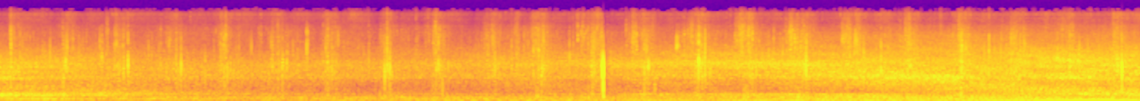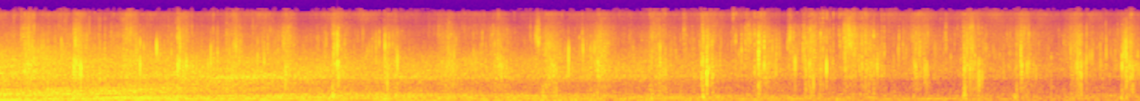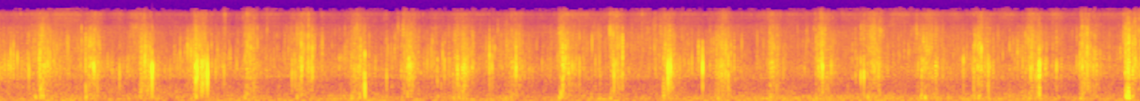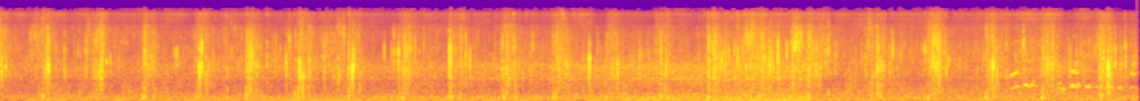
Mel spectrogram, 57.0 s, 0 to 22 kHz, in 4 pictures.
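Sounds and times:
footsteps on gravel and leaves: 0.0s - 57.0s.

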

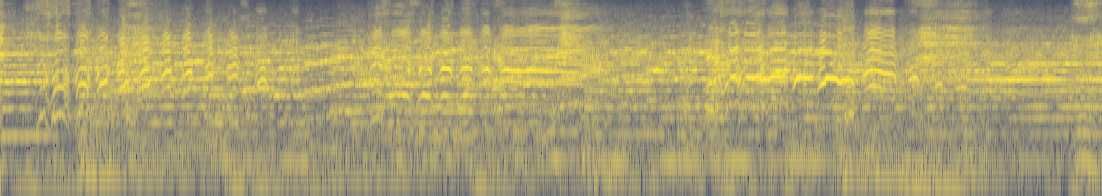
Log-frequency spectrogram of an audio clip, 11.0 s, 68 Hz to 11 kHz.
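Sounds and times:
background music: 0.0s - 11.0s
woman laughing: 0.2s - 2.7s, 3.6s - 6.0s, 7.0s - 9.4s.

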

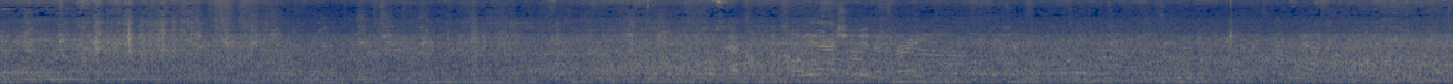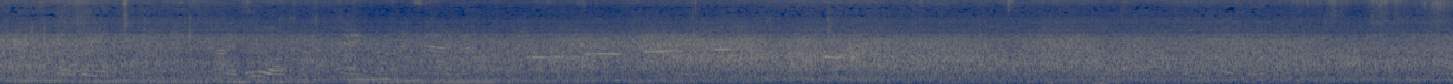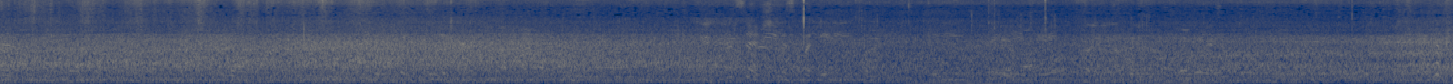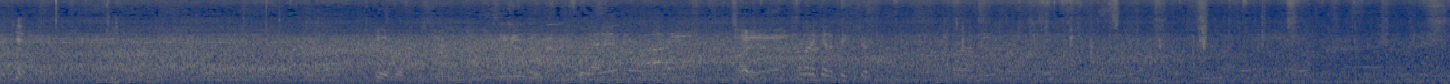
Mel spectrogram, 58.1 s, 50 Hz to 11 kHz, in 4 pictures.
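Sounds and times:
faint voices of passers-by: 0.0s - 58.0s
passing traffic: 0.0s - 58.0s.

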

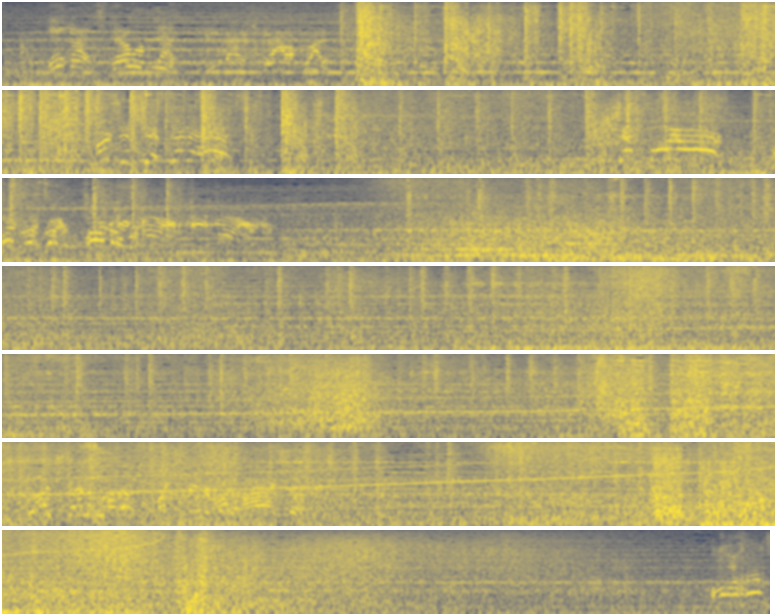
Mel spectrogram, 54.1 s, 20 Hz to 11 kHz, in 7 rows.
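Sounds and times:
dark film music: 0.0s - 54.0s
long rising tone: 17.5s - 39.2s, 39.8s - 54.0s.

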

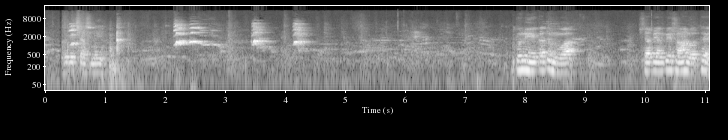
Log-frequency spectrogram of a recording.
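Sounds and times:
small dog barking: 2.1s - 4.6s.

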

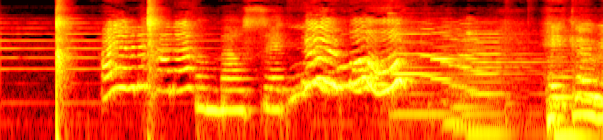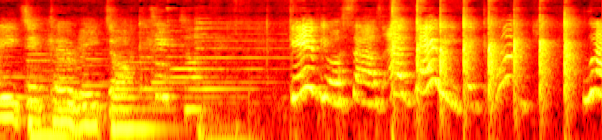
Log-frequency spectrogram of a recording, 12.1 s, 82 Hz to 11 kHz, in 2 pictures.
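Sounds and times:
sharp hand claps: 0.5s - 0.8s, 9.9s - 12.0s
person singing: 5.4s - 8.4s.

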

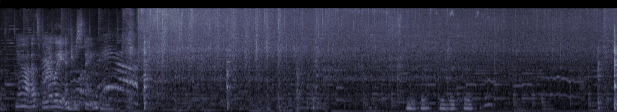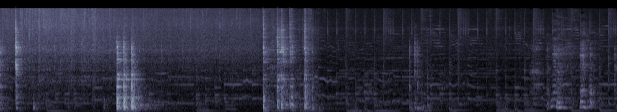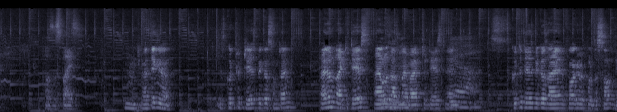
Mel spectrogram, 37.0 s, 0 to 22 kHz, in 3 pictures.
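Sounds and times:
food sizzling in a pot: 0.8s - 37.0s.

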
